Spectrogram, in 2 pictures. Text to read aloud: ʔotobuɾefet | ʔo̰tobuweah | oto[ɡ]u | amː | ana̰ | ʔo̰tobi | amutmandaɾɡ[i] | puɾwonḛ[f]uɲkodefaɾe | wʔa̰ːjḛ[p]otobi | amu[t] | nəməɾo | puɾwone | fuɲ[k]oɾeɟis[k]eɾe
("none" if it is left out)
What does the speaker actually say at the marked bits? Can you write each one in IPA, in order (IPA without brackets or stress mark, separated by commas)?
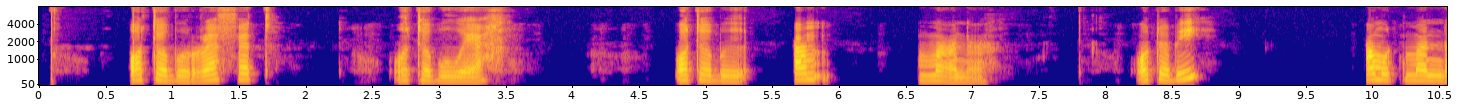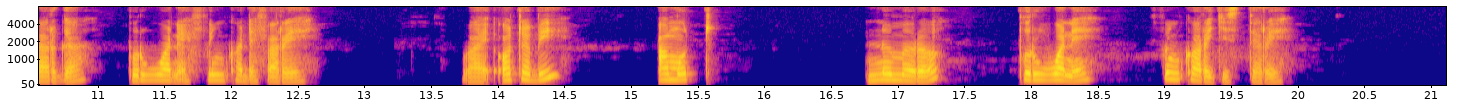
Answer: b, a, f, ʔ, t, k, t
